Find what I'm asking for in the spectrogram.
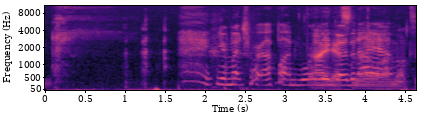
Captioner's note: both laughing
